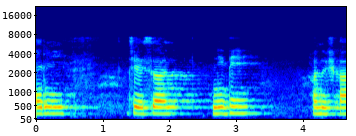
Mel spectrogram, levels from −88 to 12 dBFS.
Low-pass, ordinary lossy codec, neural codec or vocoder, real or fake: 7.2 kHz; none; codec, 16 kHz, 4 kbps, FreqCodec, larger model; fake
